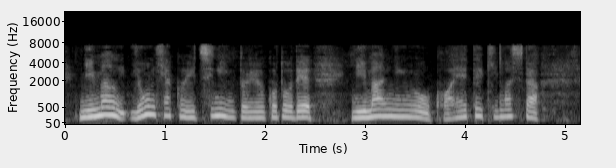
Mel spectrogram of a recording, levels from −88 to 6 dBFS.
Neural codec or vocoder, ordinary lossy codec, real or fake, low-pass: codec, 16 kHz, 4 kbps, FreqCodec, smaller model; none; fake; 7.2 kHz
